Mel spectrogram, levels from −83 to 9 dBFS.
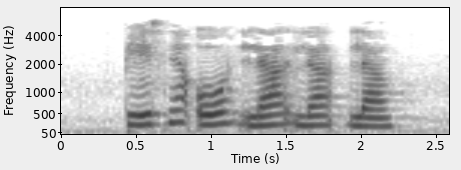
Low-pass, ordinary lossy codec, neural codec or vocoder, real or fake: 7.2 kHz; MP3, 24 kbps; codec, 16 kHz in and 24 kHz out, 2.2 kbps, FireRedTTS-2 codec; fake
